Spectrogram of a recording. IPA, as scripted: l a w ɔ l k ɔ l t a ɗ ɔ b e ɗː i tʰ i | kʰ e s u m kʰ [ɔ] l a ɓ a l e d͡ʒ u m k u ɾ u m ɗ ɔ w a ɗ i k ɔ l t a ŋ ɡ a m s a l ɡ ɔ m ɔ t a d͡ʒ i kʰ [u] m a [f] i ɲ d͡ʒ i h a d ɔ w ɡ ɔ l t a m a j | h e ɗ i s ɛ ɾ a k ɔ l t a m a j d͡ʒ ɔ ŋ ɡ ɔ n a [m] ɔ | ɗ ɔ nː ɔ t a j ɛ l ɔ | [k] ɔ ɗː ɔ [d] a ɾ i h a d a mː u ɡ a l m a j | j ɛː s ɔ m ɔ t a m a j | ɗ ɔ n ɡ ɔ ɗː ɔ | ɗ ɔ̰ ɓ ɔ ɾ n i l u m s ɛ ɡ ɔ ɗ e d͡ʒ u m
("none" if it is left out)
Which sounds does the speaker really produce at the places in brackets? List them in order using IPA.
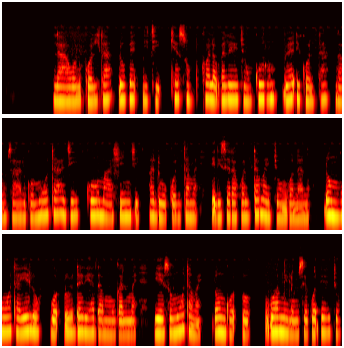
ɔ, ɔ, ʃ, n, ɡ, d

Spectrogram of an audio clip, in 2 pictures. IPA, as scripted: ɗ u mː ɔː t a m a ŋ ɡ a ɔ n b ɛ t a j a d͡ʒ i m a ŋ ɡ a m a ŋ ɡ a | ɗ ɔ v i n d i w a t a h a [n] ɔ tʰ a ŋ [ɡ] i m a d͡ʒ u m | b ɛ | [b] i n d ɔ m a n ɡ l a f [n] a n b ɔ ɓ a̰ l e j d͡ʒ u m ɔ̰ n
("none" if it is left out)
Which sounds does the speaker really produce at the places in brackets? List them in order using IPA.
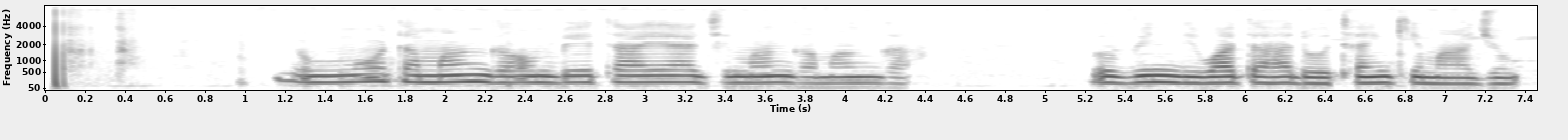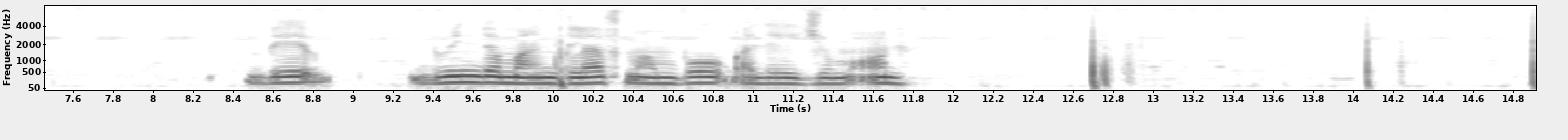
d, k, w, m

